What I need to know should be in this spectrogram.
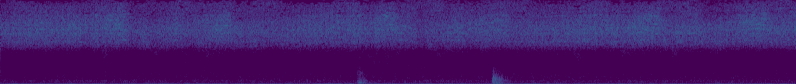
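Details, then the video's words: In New Zealand in late summer, as the season begins to change, a cicada sings louder: a steady, shrill, high-pitched buzz that pulses slightly and never stops. "The cicada is singing louder."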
